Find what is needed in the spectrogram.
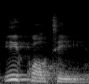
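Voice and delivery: EQUALITY shortened to "equal-ti"; wrong form without I. Shown as a demonstration. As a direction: drop the middle I, clear T: "equal-ti". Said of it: "Não vai ser simplesmente". ("equality" errado, sem o I: "equal-ti")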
